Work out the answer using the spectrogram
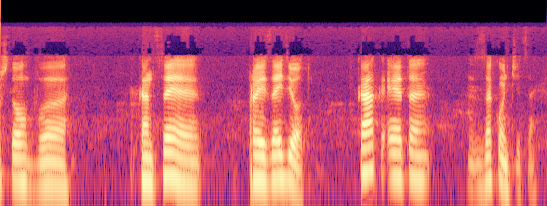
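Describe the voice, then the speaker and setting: A man preaching a sermon, reading questions aloud and answering them, often correcting himself and apologizing. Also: mid-range voice. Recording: tinny phone-like sound.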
